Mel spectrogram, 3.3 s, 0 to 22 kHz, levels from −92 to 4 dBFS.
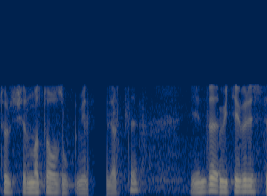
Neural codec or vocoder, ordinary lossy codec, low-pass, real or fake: none; AAC, 24 kbps; 3.6 kHz; real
